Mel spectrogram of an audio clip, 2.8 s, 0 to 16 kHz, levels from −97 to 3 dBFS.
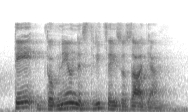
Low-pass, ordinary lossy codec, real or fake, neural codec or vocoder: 7.2 kHz; none; real; none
